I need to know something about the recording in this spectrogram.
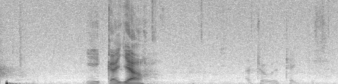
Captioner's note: speaking Comanche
